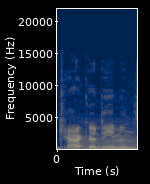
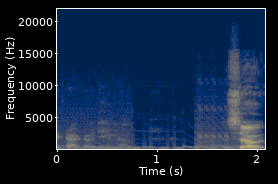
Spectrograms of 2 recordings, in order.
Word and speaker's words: cacodemon: The floating eye, big mouth thing makes me think of the cacodemons. I think that's how you say it.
